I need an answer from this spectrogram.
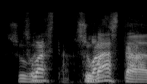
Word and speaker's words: subasta: Subasta. That's it. Subasta.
